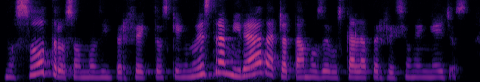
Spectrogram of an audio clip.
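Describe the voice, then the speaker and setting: A woman's voice: medium pitch, lively intonation, fairly quick. A woman guest, an author and mother, speaking earnestly and spiritually in an interview, telling stories with quoted speech. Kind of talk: heartfelt interview talk.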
